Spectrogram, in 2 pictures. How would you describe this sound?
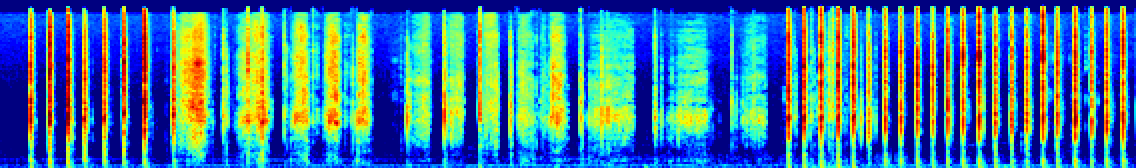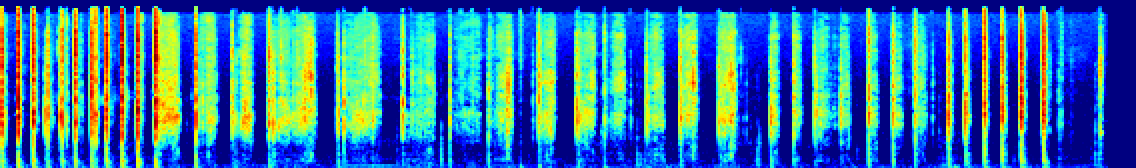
cutting up line
line, cutting, up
